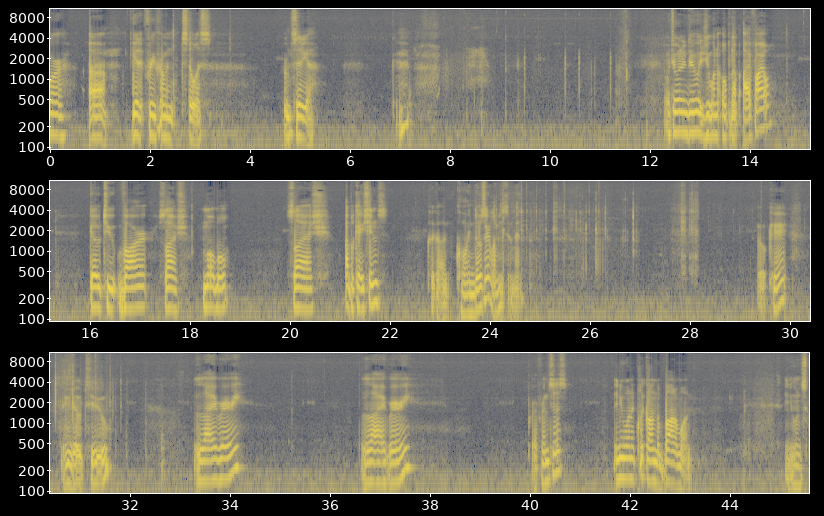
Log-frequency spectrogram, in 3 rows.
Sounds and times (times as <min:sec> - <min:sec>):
Speech: 0:00.0 - 0:03.3, 0:04.7 - 0:05.4, 0:06.8 - 0:07.3, 0:12.3 - 0:14.5, 0:16.0 - 0:18.8, 0:20.0 - 0:22.0, 0:22.8 - 0:24.7, 0:29.3 - 0:30.0, 0:30.6 - 0:31.7, 0:33.3 - 0:34.3, 0:36.6 - 0:37.8, 0:40.0 - 0:40.8, 0:41.7 - 0:43.3, 0:45.1 - 0:45.5.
